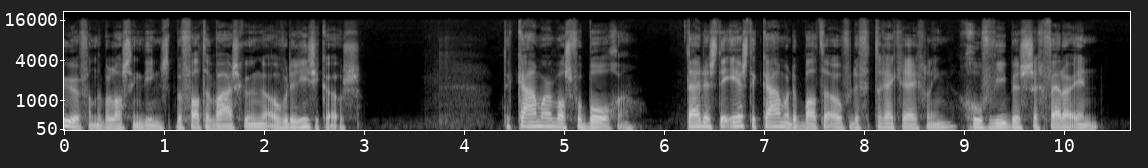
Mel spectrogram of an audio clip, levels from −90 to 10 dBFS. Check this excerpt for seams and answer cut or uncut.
cut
